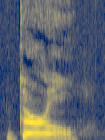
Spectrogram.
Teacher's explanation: The schwa sound is an unstressed vowel sound in English. When schwa comes before an R, there becomes almost no vowel sound at all, and we only say and hear an R sound that takes a little longer than it would if it weren't after a vowel. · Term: schwa plus R sound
